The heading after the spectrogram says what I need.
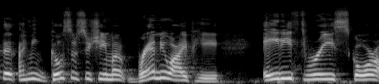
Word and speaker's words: Tsushima: and please stop pronouncing it so incorrectly it's pronounced tsushima um all right now moving on uh the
